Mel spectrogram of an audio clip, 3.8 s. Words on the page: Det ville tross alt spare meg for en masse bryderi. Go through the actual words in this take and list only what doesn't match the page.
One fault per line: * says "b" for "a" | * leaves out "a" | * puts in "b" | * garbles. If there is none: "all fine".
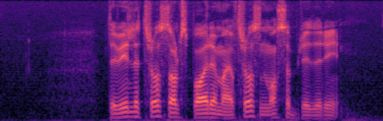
* says "tross" for "for"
